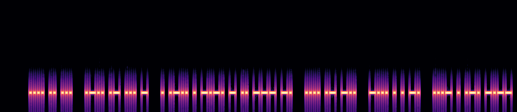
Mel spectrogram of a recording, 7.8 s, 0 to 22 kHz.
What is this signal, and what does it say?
Morse code, heard as a keyed tone, about 37 wpm, 700 Hz. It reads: HIS LAST ELECTION HAD BEEN VERY
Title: Sentences from Top 1500 Words 40wpm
